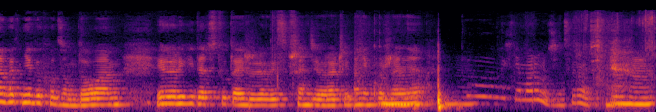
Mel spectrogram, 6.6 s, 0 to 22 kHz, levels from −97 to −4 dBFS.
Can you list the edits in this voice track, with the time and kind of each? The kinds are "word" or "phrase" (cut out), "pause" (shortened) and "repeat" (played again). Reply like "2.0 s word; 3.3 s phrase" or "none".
2.5 s word; 3.5 s word; 5.6 s word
